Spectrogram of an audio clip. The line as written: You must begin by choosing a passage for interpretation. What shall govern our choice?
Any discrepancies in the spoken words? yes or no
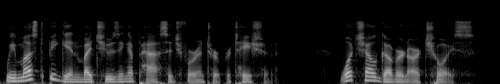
yes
